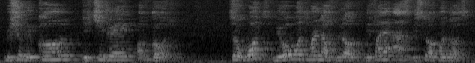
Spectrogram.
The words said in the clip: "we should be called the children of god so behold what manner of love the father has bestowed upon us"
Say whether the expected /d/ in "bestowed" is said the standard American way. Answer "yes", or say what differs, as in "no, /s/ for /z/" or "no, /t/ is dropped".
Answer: no, /d/ is dropped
